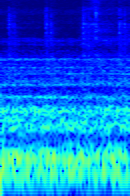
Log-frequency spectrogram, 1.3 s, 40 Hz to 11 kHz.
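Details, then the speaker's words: Diesel air heater in a box outside a house, burning kerosene on a -3°C morning, recorded outdoors: steady low roar from the burn chamber with fan rush and the fuel pump, no popping or surging; running healthy, pumping warm air indoors. "The diesel pump, and you hear the motor going, and the roar from the burn chamber. And that now will be pumping a nice warm air into the house."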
